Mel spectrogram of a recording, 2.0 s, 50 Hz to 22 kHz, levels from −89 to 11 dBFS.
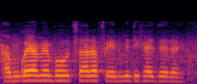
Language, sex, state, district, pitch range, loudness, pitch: Hindi, male, Arunachal Pradesh, Lower Dibang Valley, 210-230 Hz, -17 LUFS, 225 Hz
